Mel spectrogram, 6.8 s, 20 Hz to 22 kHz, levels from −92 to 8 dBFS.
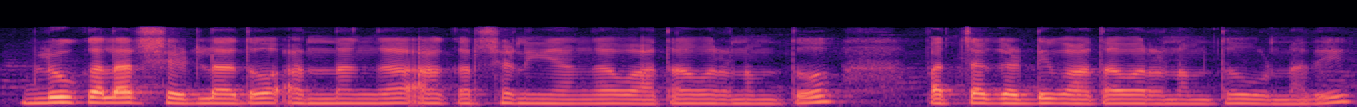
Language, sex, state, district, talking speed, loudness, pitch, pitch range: Telugu, female, Telangana, Hyderabad, 80 wpm, -19 LUFS, 165 Hz, 160-180 Hz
